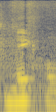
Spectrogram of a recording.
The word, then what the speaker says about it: McLaurin: McLaurin.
